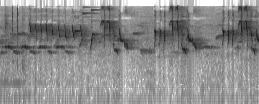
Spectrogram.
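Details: White-rumped shama singing to provoke rivals: high, rapid stuttering notes and sharp chirps, in bright phrases about a second long, separated by brief pauses.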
